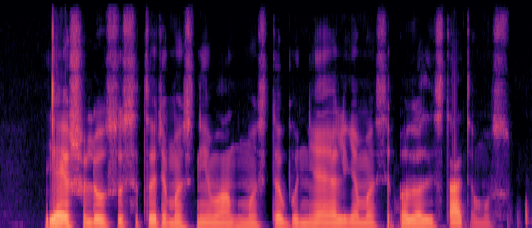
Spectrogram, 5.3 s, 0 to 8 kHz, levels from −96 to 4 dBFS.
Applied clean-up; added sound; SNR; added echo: none; none; none; none.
